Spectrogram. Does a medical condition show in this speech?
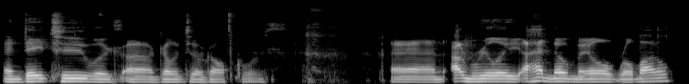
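Yes: cleft lip and palate; born in Ukraine.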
